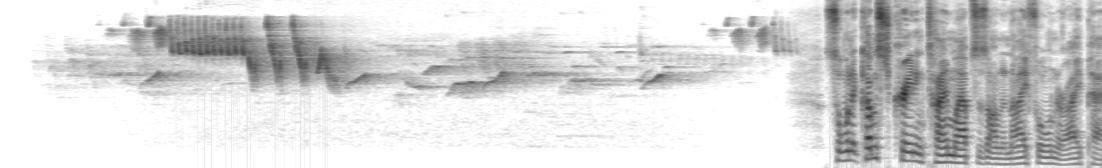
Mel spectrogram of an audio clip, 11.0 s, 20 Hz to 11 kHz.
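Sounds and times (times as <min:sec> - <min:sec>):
birds singing with trills: 0:00.4 - 0:08.1.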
